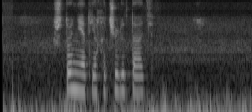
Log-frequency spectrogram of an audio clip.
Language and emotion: Russian, neutral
